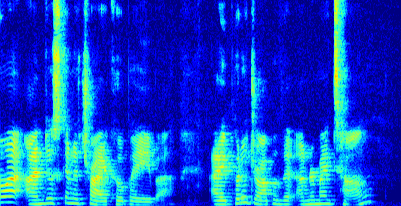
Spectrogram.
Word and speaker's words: Copaiba: A lot of people pronounce it differently, but that's how I pronounce it. Oh, there we go. I'm trying to get this camera thing figured out. Copaiba.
